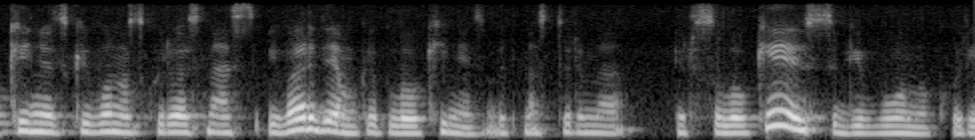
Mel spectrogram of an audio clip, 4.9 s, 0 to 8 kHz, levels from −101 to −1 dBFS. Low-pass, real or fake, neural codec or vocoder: 7.2 kHz; real; none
